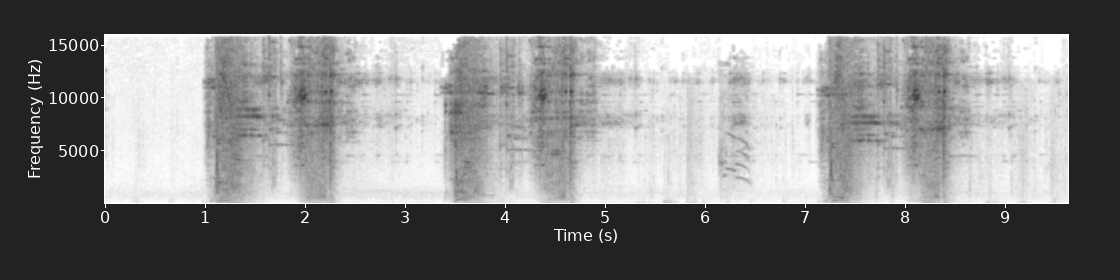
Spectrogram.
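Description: A heavy metal axe strikes hard several times with loud clangs.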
